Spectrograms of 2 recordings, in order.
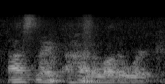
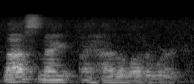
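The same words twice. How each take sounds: First: The words are squeezed together and heavily reduced. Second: The words are said with fuller sounds.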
